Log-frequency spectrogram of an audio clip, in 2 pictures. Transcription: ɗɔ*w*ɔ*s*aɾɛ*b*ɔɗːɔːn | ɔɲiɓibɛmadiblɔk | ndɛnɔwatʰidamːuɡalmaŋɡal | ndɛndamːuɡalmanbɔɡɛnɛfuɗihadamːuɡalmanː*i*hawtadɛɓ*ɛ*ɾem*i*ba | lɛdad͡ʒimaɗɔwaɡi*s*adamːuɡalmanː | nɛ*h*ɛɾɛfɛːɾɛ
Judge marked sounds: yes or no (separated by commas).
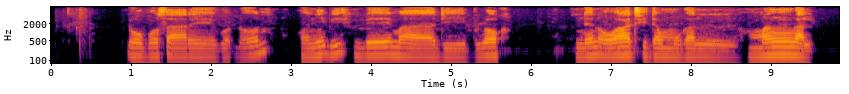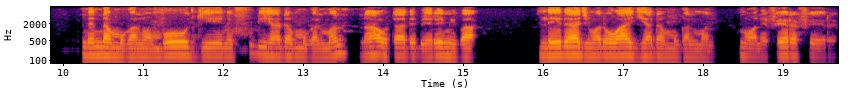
no, yes, no, no, yes, yes, no, no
